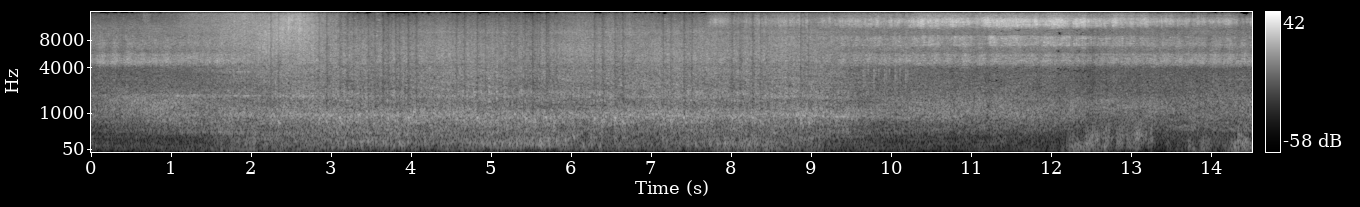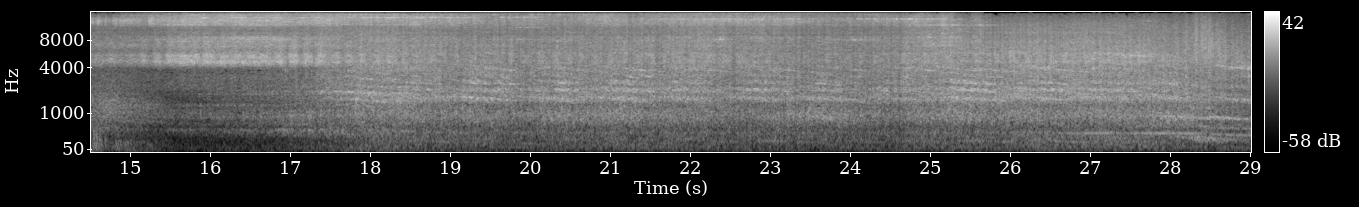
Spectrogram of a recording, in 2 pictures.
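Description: A train passing at close range: a steady rush of rail noise, a rhythmic clatter of wheels about halfway through, and a high wheel squeal coming in during the second half.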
